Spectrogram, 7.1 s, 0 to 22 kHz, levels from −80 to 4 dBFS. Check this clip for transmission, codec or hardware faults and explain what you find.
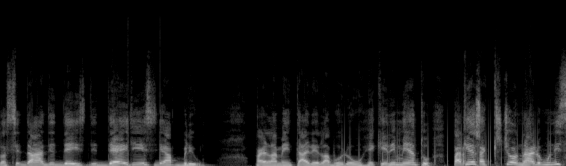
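Two kinds of fault are audible in the speech: two stretches where the audio is played out of order, and a long train of clicks overlapping the second of them.

Chunks out of order, 1.6 to 2.0 s and again 5.8 to 6.2 s: each time the speech jumbles briefly, as if a fragment has been stuck in the wrong place. In each stretch a 200 ms chunk arrived or was written one chunk late and plays after the chunk that should follow it. Nothing is missing, but the swap leaves three hard joins where the waveform jumps.

Train of clicks, 4.27 to 6.95 s: a ticking or popping runs over the speech and through its pauses, around forty clicks at an uneven spacing averaging 13.1 per second, peaking a little above the level of the speech itself. The pulses are much alike in shape, which likely points to interference from nearby equipment or a faulty connection or power supply injecting the same spike repeatedly.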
